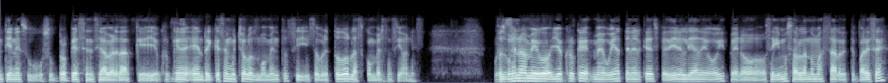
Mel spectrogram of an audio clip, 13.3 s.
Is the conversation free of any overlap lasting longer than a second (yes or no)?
no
